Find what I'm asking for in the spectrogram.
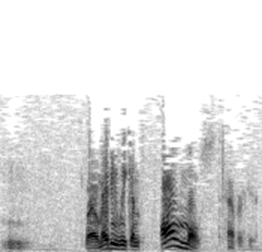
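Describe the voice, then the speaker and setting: A man's voice: medium pitch, wildly swooping pitch, unhurried. An actor playing a kindly, fatherly defense lawyer in an old radio drama. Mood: gentle. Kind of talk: 1940s-50s radio drama acting. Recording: muffled, noisy old radio recording.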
